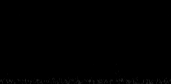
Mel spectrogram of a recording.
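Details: Hubsan Zino drone just powered up: faint steady high-pitched electronic whine/frequency hum apparently from the gimbal, present since new, sometimes stopping when moved; owner wonders if it relates to jello effect.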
